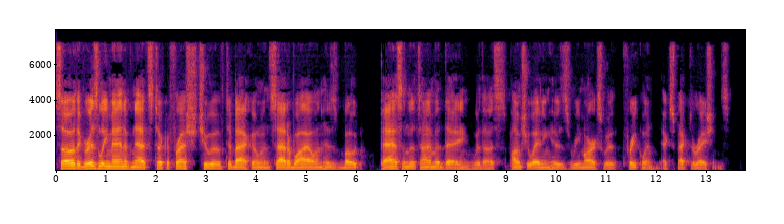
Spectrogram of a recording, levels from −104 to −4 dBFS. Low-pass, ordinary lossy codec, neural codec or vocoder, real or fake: 7.2 kHz; MP3, 48 kbps; codec, 16 kHz, 4.8 kbps, FACodec; fake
